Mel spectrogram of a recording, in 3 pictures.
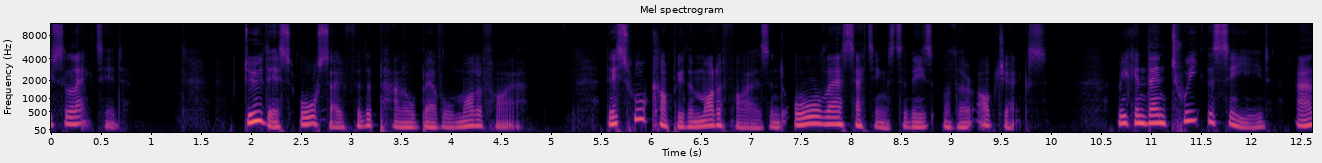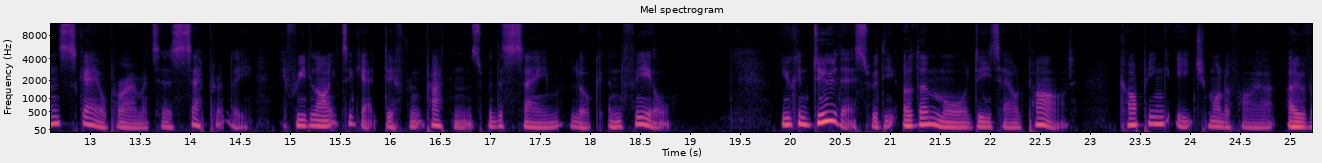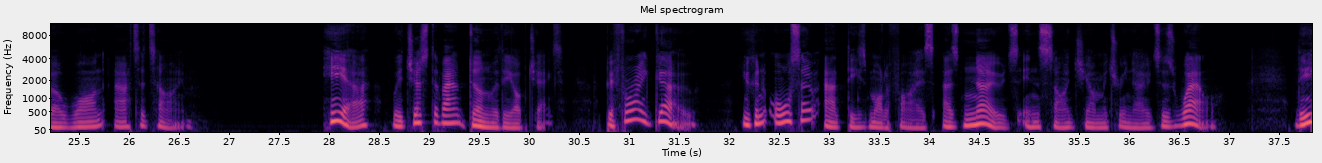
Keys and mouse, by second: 6.3-18.2 drag, 10.7-20.1 middle drag, 10.7-18.2 right drag, 20.1-21.6 drag, 21.6 shift+middle click, 21.7 shift+click, 22.6-29.5 middle drag, 29.5 click.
